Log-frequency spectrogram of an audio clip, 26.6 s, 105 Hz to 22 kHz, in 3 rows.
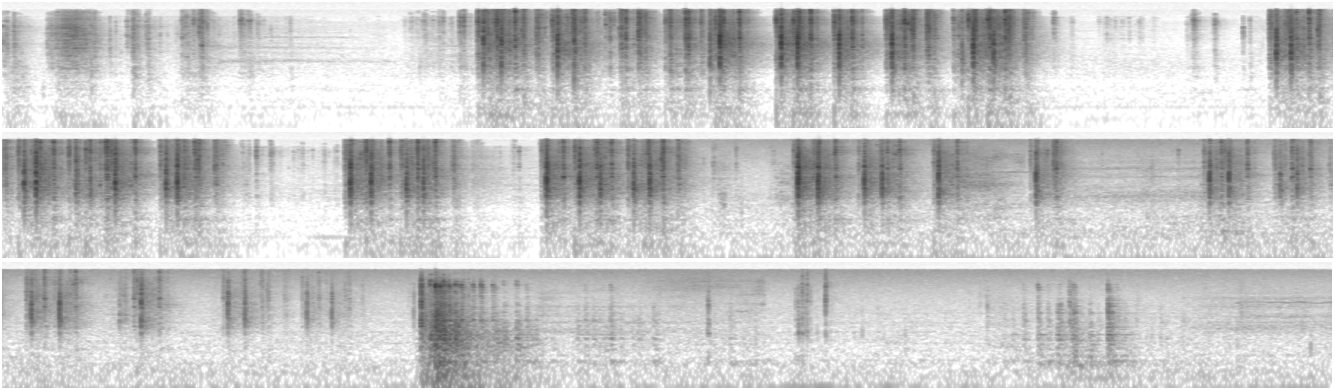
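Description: Manual portable typewriter being typed on: bursts of rapid key strikes clacking, with short pauses between runs. Partway through, a low rumble comes in underneath, and one heavier thunk sounds about 21 seconds in.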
